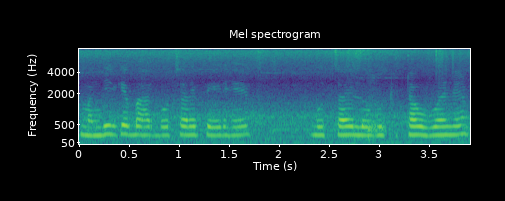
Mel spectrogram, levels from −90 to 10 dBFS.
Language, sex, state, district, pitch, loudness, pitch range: Hindi, female, Maharashtra, Mumbai Suburban, 220 Hz, -16 LUFS, 220-225 Hz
